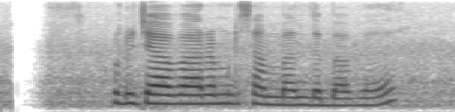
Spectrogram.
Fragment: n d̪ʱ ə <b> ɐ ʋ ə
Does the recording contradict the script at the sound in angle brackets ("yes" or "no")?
no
